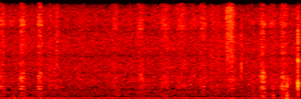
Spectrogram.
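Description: Faint scratching of a colored pencil drawing on paper in short, irregular strokes, over a low steady hum.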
